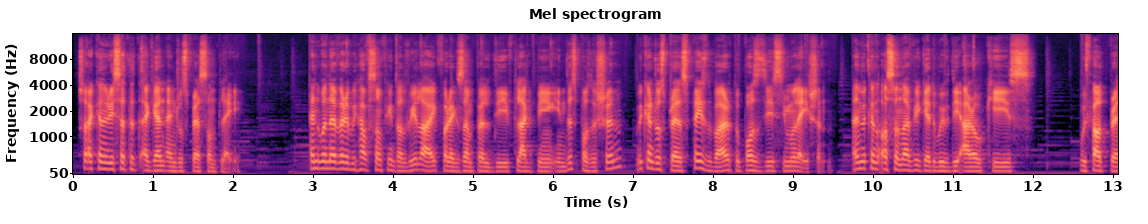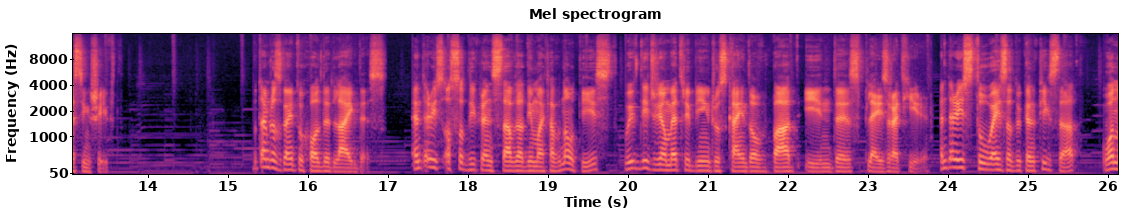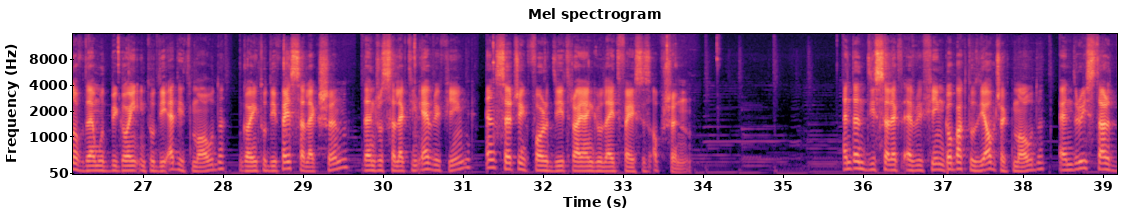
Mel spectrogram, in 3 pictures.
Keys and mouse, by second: 0.0 shift+Left, 0.1 click, 0.8 space, 3.1 click, 4.0 click, 5.0 drag, 5.8 drag, 6.5 drag, 9.3 click, 9.9-11.0 Left, 11.3-12.4 Right, 12.7-13.8 Left, 14.0-15.2 Right, 17.2 click, 18.7 click, 23.8 click, 24.8-25.1 drag, 25.7 click, 26.7 Tab, 28.8 3, 29.9 click, 30.4 a, 31.5 F3, 35.6 Tab, 36.2 click, 37.7 Tab.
